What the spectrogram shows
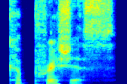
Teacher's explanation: This word has 3 syllables, and the stress is on the second syllable. Keep in mind that the first syllable has that schwa sound.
